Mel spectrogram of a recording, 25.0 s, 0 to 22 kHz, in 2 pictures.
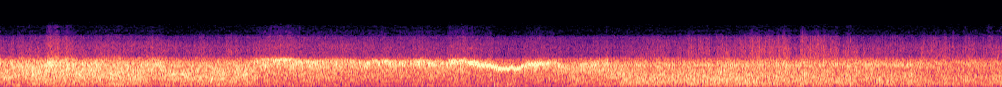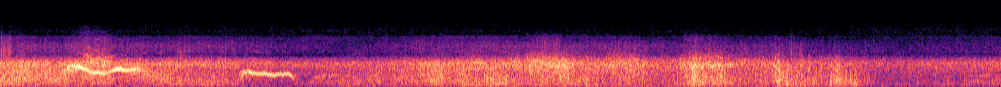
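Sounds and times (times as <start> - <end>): wind rushing over microphone: 0.0 - 25.0
faint wavering whine: 12.2 - 18.1.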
